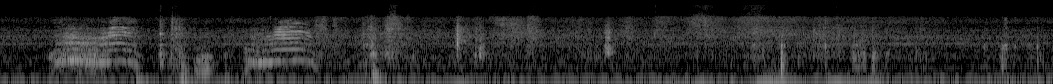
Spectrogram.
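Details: A mother cat tries to rouse her sleeping kitten for feeding; two wavering meows in quick succession open the clip, followed by quiet rustling, soft clicks and shuffling sounds for the remaining seconds.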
